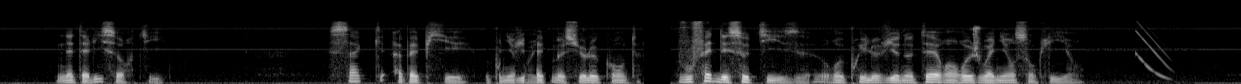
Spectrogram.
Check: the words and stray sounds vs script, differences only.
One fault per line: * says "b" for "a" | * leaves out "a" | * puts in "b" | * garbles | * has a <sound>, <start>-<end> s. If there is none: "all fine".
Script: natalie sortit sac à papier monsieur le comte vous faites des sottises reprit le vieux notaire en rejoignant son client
* garbles
* has a chirp, 11.4-11.8 s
